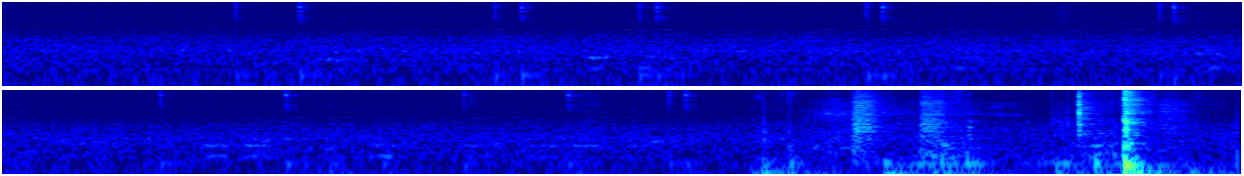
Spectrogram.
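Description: Faint, scattered clicks of computer input at a desk, a click every half second to a second, while a digital sketch is being moved and resized. In the last two seconds come louder rubbing noise and dull bumps.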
